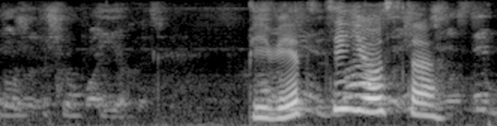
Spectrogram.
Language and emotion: Russian, positive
